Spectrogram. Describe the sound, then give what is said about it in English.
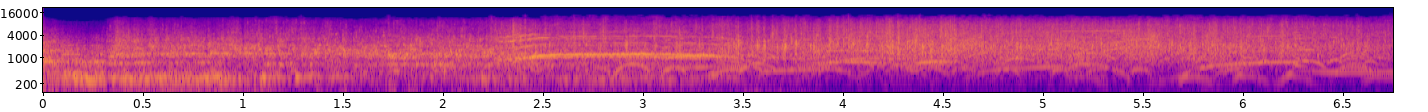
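A TV sitcom studio audience bursts into loud, sustained cheering and applause at a toilet flush, with scattered whoops and shouts rising over dense clapping that continues throughout. “Little stupid things like you'd hear the toilet flush and the entire audience would cheer.”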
